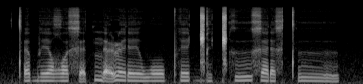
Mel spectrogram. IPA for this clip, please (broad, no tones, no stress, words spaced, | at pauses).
tʼɛbeːʁʷɛxɛ̰t nɛ̰ɭeɾeː woːpʰe ɡ͡ǁeǁʰɨːxɛɾɛx tʼɨː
